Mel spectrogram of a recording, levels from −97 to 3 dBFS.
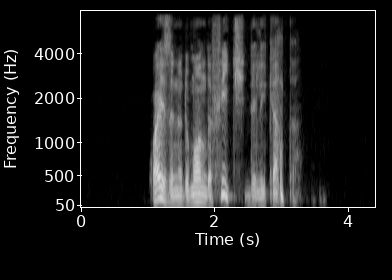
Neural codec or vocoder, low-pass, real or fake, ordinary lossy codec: codec, 16 kHz, 16 kbps, FreqCodec, smaller model; 7.2 kHz; fake; MP3, 64 kbps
